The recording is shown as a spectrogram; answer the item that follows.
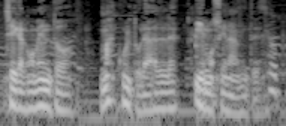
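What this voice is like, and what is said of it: Announcer-style radio voice. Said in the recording (Spanish): “Tu voz de locutor total.”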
